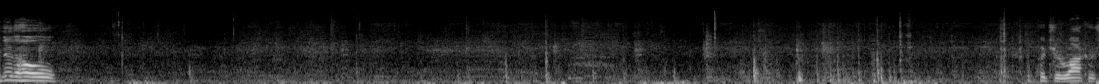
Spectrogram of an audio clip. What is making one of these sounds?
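Plastic parts click and rattle as wires are handled.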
